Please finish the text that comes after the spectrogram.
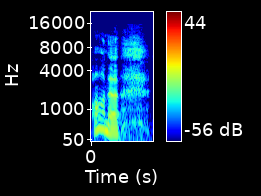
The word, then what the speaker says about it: Anna: email Anna and say do you pronounce your name like Anna from Frozen when she emailed me and said oh and by the way my name is pronounced Anna and I was so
